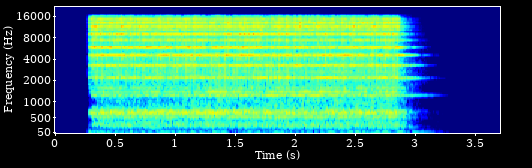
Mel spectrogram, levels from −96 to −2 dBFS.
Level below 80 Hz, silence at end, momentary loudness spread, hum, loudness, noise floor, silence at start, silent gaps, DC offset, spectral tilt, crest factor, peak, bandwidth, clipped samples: -66 dBFS; 0.7 s; 4 LU; none; -19 LUFS; under -90 dBFS; 0.25 s; none; under 0.1%; 3.5 dB/octave; 18 dB; -6 dBFS; 16.5 kHz; under 0.1%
